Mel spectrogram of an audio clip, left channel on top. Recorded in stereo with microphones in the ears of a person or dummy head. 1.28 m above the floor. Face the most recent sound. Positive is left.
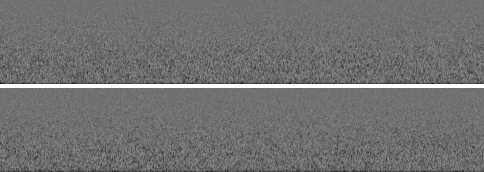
No sound to turn to.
